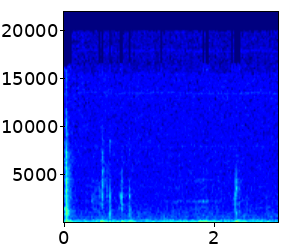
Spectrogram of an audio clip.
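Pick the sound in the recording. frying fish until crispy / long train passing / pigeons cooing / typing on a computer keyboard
typing on a computer keyboard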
